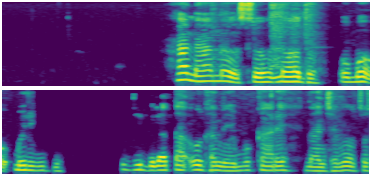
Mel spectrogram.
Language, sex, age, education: Igbo, female, 15-29, tertiary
